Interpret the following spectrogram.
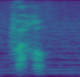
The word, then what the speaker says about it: Poirot: I've got a parrot with Mr. Poirot. No. Poirot. It is pronounced Poirot.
